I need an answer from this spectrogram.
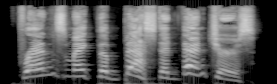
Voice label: Cartoon little child voice friends make the best adventures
